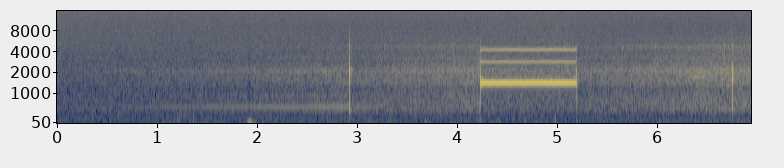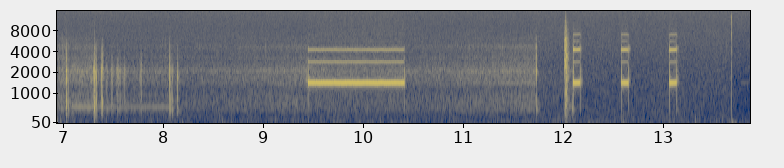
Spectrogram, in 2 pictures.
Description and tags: answering machine beeps clicks phone line hum april 95
Telephone static, clicks, beeps from answering machine. April 1995.
answering, beeps, machine, phone, telephone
